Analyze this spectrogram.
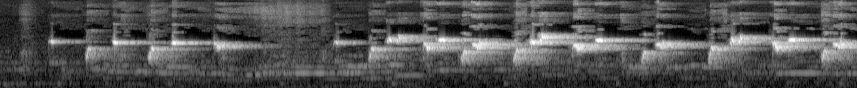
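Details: Yellow-vented bulbul tutor song recording, used to train other songbirds: after a brief pause, bright whistled two-part notes, each dropping in pitch, run in a lively chattering stream that grows denser and louder toward the end.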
